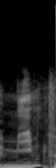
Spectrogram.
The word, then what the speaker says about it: Mimpe: Vous avez 25 ans, vous êtes basé à Rennes, vous êtes le fondateur de MIMP. MIMP, ça s'écrit M-I-M-P-E.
